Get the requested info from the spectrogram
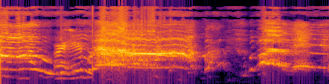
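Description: Children and teenagers screaming and laughing at the shock of ice-cold bath water, with one long high-pitched scream about a second in and a shorter cry near the end.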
